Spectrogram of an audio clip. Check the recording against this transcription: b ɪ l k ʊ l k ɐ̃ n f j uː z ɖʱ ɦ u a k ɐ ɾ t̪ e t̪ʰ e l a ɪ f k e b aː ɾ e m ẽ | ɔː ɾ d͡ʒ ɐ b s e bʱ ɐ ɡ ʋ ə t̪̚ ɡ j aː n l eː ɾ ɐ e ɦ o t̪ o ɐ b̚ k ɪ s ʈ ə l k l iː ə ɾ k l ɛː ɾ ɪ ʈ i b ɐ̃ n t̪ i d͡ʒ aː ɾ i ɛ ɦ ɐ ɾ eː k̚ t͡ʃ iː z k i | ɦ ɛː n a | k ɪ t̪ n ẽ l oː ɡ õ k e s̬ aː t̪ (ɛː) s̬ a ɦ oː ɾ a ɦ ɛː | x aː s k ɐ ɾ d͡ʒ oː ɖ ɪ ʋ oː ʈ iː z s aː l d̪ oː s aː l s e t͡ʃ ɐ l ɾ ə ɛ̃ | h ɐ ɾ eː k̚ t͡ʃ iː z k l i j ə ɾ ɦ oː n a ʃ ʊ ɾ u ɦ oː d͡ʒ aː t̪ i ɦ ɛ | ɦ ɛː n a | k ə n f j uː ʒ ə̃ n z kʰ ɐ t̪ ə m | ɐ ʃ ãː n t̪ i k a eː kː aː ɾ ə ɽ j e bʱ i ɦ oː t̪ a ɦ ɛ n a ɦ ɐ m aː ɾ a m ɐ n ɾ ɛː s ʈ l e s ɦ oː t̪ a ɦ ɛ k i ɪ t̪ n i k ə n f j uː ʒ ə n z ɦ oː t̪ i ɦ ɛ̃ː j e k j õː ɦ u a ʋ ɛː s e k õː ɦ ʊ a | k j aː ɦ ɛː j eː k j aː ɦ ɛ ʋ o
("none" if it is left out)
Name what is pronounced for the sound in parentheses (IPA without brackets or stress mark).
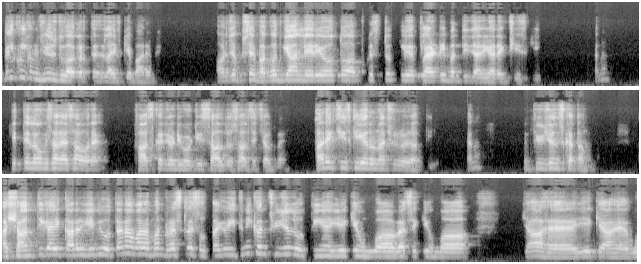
ɛː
